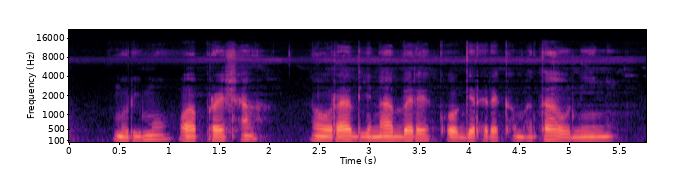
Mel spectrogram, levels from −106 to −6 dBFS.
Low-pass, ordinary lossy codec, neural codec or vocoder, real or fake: 14.4 kHz; AAC, 64 kbps; none; real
